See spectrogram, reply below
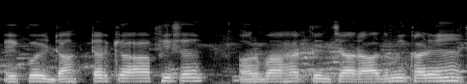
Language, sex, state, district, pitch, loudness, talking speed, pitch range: Hindi, male, Madhya Pradesh, Katni, 145 Hz, -14 LUFS, 165 wpm, 135-155 Hz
